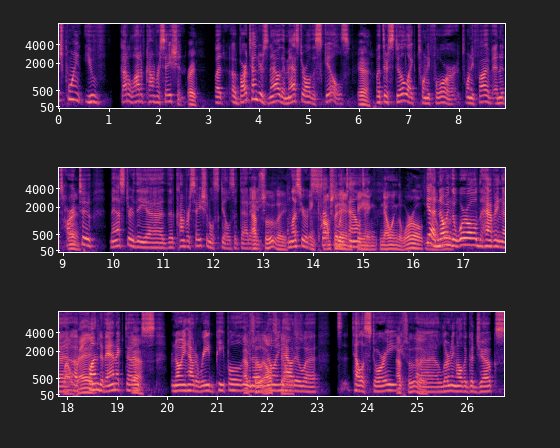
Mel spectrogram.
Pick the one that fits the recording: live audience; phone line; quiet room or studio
quiet room or studio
